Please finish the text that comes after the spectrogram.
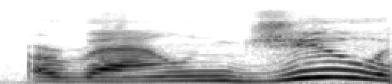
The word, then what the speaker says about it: around: 그런데 n과 d가 같이 있는 경우에도 d음이 탈락이 되고 n으로만 소리가 나서 around의 d 사운드 탈락되고 around you 자 around you 이렇게도 발음되고 또는 around you 라고도 발음이 되는데 거의 이런 상황에서는 n과 d, u 이렇게 만나서 ju 라는 소리로 변하게 되죠. 그래서 around you 이렇게 발음이 된다는 거 익혀두시면 되겠습니다.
